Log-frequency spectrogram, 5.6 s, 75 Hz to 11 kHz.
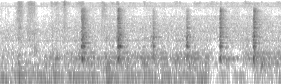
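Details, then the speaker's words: Pooboo stationary exercise bike, squeak worst on first getting on, short bright squeaks about 88 per minute while pedaling, persisting after tightening cover screws; owner rules out belt, suspects something inside, unconfirmed. Rhythmic squeak while pedaling. "Still squeaking. See if it's gonna go away. So it must not be the belt. It's got to be something else squeaking inside here besides that belt."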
